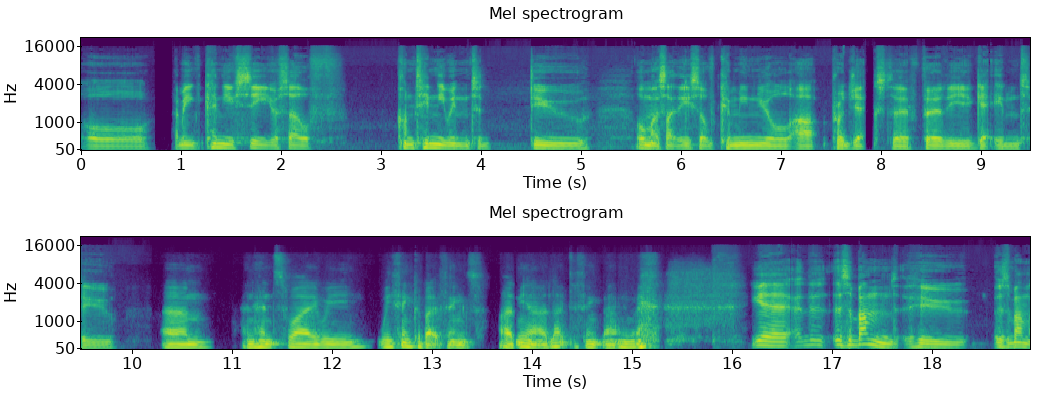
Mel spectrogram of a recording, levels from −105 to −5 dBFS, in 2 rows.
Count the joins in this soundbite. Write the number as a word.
two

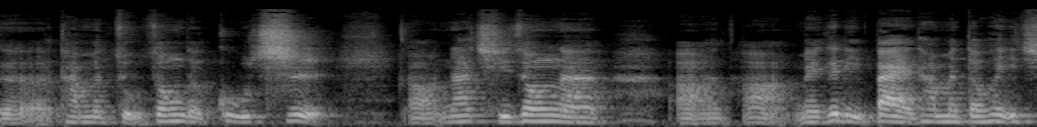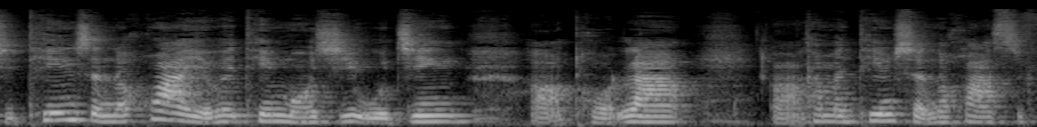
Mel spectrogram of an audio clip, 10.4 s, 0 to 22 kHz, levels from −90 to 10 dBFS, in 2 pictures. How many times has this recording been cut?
two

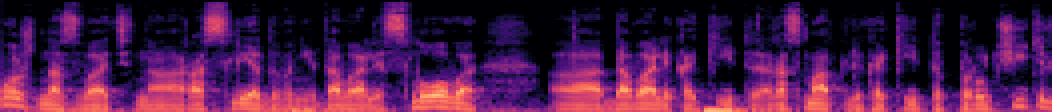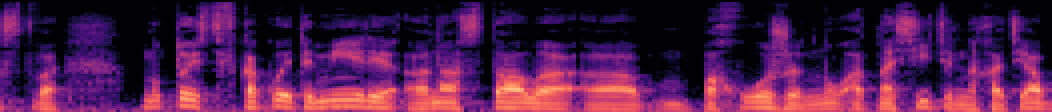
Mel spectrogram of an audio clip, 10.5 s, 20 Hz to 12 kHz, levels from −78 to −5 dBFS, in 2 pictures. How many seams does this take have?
zero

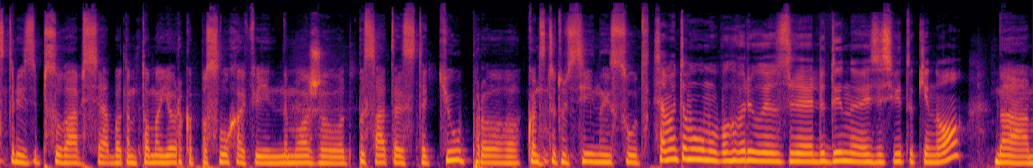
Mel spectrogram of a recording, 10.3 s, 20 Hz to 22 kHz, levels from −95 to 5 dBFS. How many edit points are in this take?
one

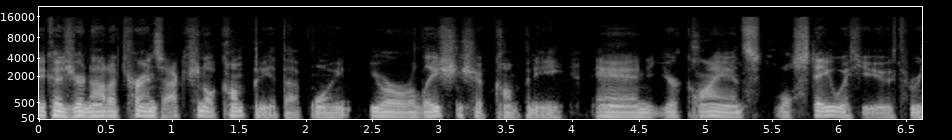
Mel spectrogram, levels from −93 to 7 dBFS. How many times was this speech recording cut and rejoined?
two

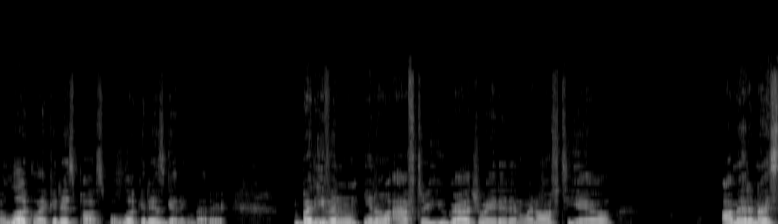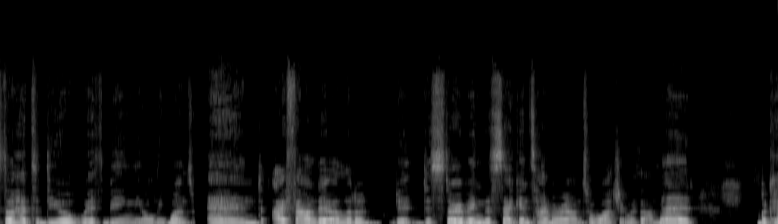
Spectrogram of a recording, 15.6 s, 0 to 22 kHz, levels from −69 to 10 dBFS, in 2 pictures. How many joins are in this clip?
one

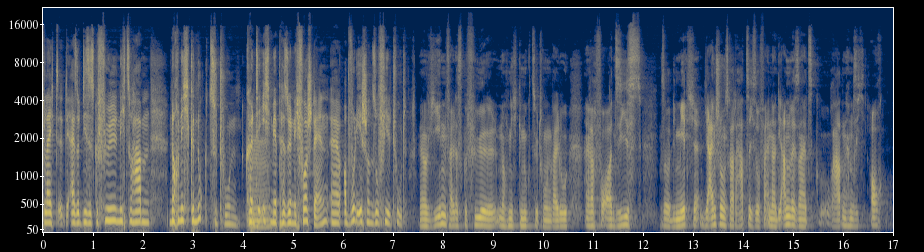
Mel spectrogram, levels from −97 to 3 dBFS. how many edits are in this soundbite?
one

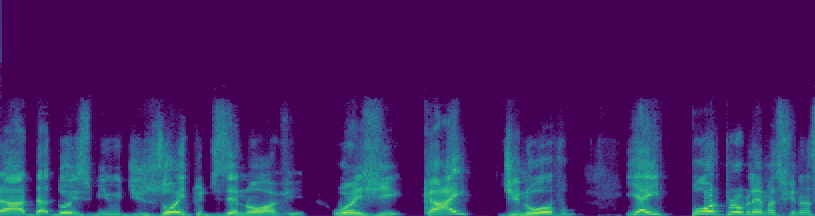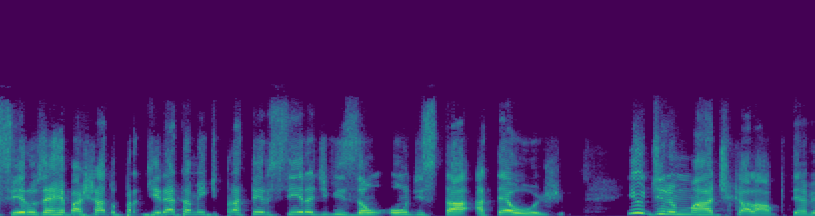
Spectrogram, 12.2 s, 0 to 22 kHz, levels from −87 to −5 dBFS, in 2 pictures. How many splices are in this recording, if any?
one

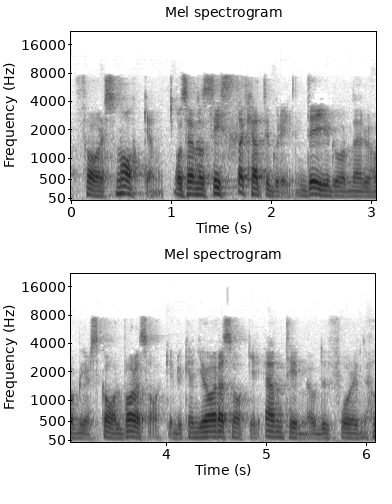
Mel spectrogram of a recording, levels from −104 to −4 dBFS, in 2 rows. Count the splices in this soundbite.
one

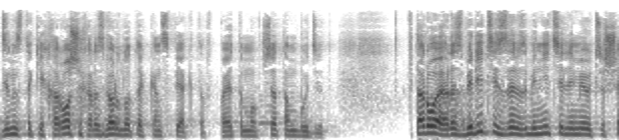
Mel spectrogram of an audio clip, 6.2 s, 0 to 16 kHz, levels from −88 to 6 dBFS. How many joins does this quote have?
one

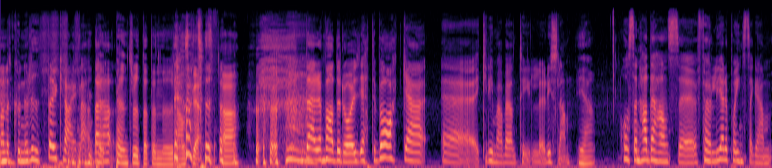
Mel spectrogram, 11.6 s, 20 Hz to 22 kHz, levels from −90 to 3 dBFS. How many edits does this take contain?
zero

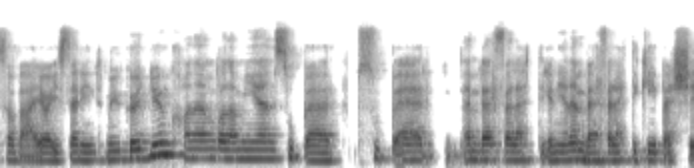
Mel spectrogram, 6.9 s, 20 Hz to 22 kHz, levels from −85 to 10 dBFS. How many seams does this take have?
two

